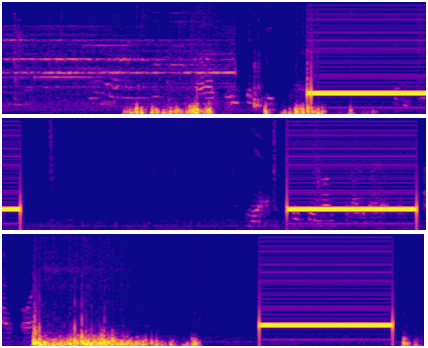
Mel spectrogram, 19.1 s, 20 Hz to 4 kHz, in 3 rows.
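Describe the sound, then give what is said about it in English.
Telephone line tones play during a call transfer: three long, steady, buzzing tones of about two seconds each, separated by gaps. Voice-like sound comes before the first tone and between the second and third. “Okay, I'm gonna transfer you over. Hold on 1 second.”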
